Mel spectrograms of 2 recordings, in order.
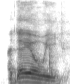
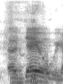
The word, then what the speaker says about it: Adeoye: how do you pronounce the last name? A day a week. A day a week.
